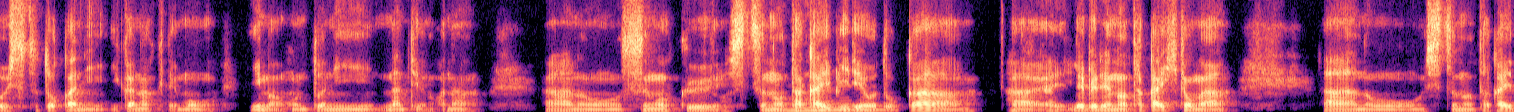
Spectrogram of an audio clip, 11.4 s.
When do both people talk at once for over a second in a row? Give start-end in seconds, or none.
5.3-6.7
